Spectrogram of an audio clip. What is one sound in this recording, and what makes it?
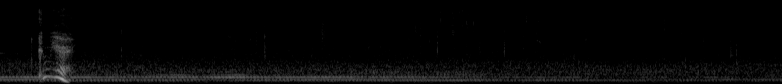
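A deer's hooves crunch softly on dry mulch.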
